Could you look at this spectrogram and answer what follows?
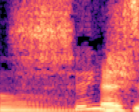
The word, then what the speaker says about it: Seychelles: Oh, the Seychelles. – Whoa. Seychelles. – S-E-Y-C-H-E-L-L-E-S, right? – Right.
